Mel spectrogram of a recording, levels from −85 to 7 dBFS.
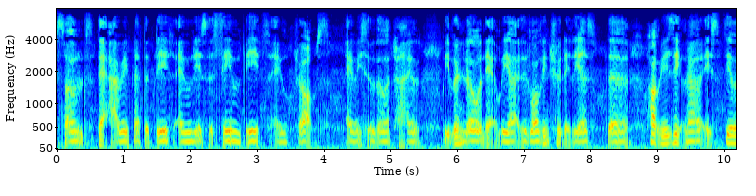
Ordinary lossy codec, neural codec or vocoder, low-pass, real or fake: MP3, 32 kbps; autoencoder, 22.05 kHz, a latent of 192 numbers a frame, VITS, trained on many speakers; 7.2 kHz; fake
